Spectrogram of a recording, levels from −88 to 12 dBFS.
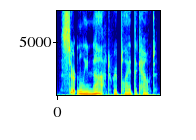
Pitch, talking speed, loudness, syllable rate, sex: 180 Hz, 145 wpm, -20 LUFS, 4.3 syllables/s, female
